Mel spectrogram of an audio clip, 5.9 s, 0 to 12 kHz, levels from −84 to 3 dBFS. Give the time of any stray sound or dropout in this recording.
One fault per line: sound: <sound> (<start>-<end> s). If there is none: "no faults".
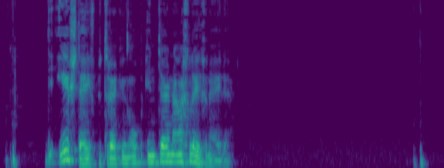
no faults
